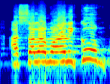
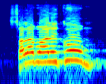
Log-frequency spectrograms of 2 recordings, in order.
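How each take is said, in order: First: It is said louder still. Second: It is said a little louder.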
